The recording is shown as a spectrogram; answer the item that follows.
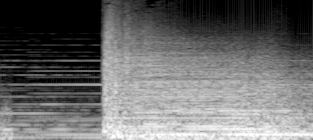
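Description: A cannon or gunfire sound effect erupts suddenly after a short, low tonal passage. The blast stays loud and dense, becoming a sustained roar that carries through to the end.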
